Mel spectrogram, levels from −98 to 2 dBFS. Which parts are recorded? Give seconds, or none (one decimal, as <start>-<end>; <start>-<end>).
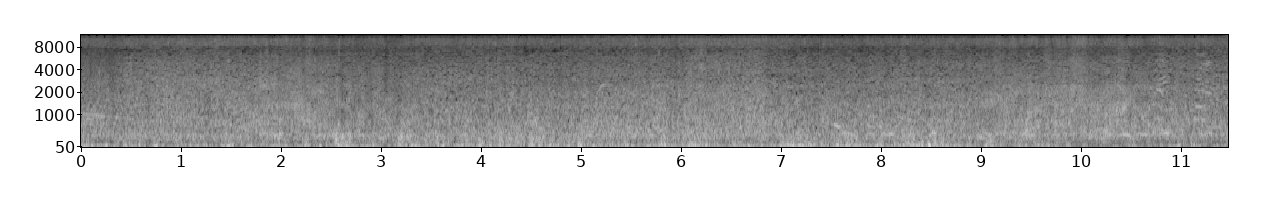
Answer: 0.0-1.7; 3.4-9.0; 10.7-11.5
